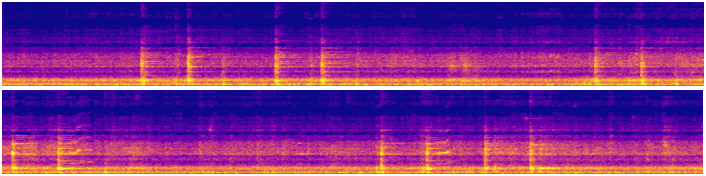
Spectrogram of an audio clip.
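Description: Freight cars of a CSX manifest train, mostly covered hoppers, rolling past: a steady rumble of steel wheels on rail, broken by irregular sharp clacks as the wheels cross rail joints.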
